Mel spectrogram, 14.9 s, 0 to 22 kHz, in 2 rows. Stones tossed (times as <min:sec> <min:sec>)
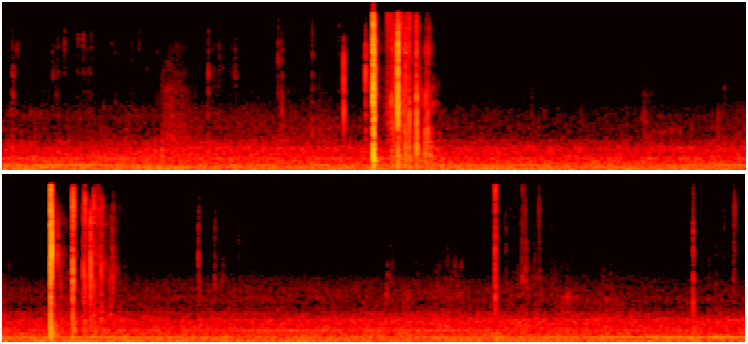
0:02.0 0:04.4, 0:07.9 0:08.7, 0:12.4 0:13.0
